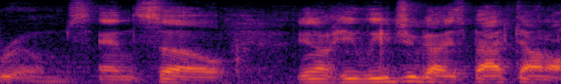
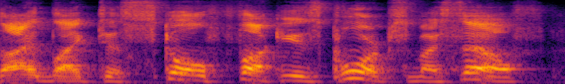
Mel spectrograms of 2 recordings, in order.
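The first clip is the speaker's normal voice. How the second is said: much louder, slow seething threat; angry orc; 6 semitones higher, 14 dB louder, slower than usual. Acted. Orc innkeeper vowing revenge on the dead leader, loud and slow. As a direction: relish the threat slowly. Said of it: "Jakah says".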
